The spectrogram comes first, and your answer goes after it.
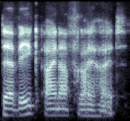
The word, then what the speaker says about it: Der Weg einer Freiheit: And uh Nikita, can you please pronounce the name of your band so I don't absolutely butcher it? Sure. It's Diga Fryheight. Dig an Ina Fry height.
